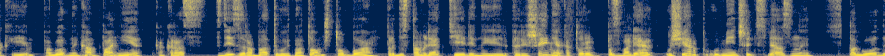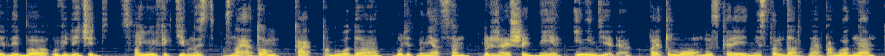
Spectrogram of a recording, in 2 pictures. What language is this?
Russian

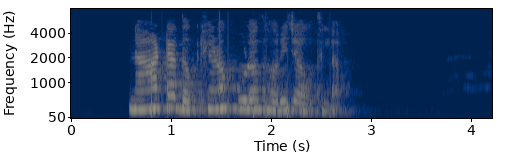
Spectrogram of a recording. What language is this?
Odia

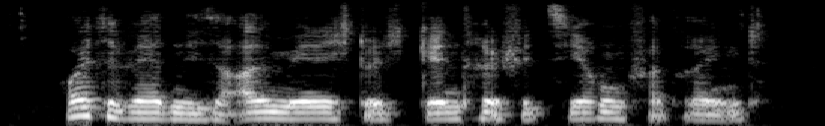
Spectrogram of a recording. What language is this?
German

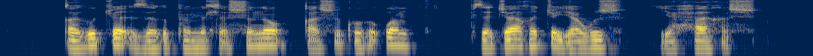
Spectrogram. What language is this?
Kabardian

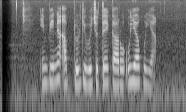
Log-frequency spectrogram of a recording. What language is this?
Javanese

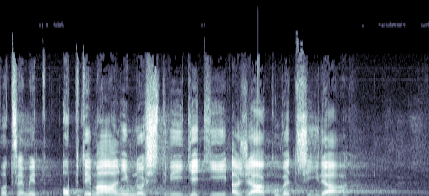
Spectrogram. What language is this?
Czech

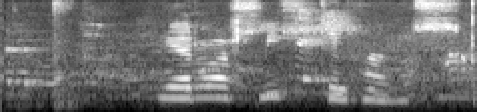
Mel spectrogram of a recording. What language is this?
Icelandic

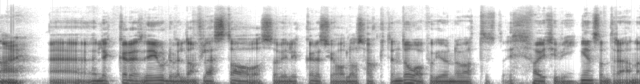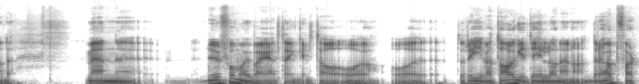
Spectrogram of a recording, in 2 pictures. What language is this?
Swedish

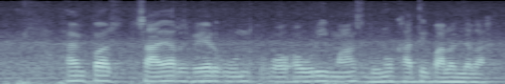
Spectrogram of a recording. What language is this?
Bhojpuri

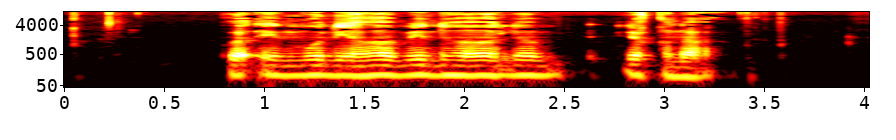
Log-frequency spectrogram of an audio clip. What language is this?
Arabic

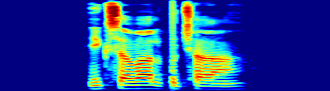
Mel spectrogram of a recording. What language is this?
Khetrani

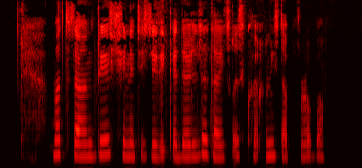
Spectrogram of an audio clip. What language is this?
Georgian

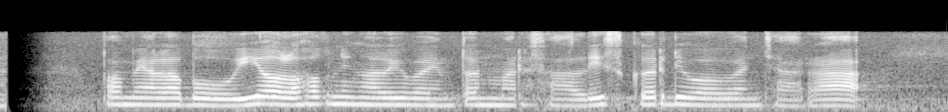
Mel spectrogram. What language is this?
Sundanese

